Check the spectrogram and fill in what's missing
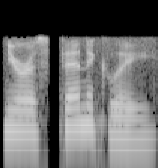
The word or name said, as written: neurasthenically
